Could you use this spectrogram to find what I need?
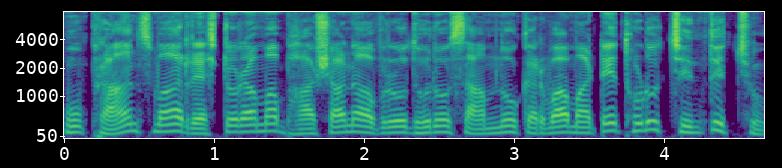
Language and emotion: Gujarati, fearful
